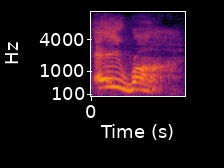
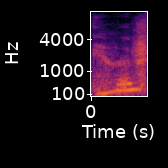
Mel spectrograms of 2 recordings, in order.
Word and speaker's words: Aaron: A aon. Aaron. Why didn't you say it the first time I said Aon? Because it's pronounced Aaron.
